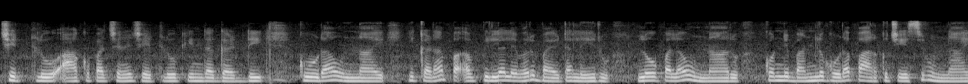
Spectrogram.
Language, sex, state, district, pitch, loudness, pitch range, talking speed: Telugu, female, Andhra Pradesh, Srikakulam, 165 Hz, -14 LUFS, 155-180 Hz, 130 wpm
